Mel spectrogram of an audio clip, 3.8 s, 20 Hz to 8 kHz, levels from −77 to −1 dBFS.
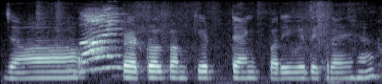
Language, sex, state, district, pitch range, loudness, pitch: Hindi, female, Madhya Pradesh, Bhopal, 170-180 Hz, -18 LUFS, 175 Hz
